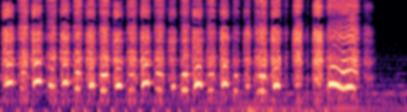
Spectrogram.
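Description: A person makes an exaggerated breathing noise: many rapid, rhythmic, rasping breaths with squeaky pitched edges, ending in a longer, strained gasp.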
